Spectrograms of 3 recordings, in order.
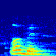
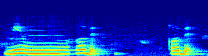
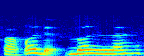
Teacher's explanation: ada qalqalah, artinya memantul. Jadi membacanya itu dipantulkan hurufnya yang bersukun.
